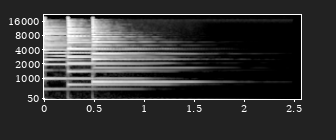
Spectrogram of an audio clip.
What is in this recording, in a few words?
F Diminished B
